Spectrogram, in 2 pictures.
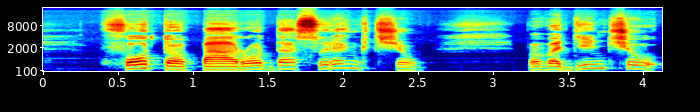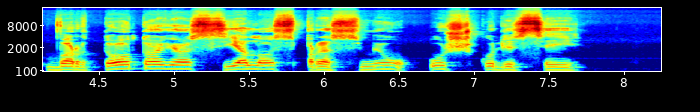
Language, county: Lithuanian, Utena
